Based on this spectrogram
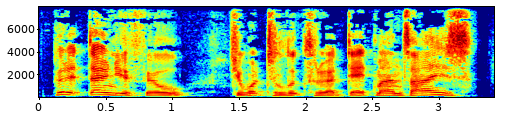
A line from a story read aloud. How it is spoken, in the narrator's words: old Baxter shouted out to him from the bed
